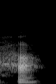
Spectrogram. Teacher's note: جیم جو ہے منہ کے اندر سے ادا ہوتے ہیں، اور زبان کی درمیان جب آپ کے تالو کے ساتھ لگتے ہیں تو وہاں سے جیم ادا ہوتا ہے. ہا گلے کے نچلے حصے سے ادا ہوتی ہے، اور گلے کے نچلے جو سب سے آخر کا حصہ ہے، نرم جگہ ہے، یہاں سے ادا ہوتا ہے ہا.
